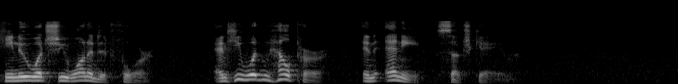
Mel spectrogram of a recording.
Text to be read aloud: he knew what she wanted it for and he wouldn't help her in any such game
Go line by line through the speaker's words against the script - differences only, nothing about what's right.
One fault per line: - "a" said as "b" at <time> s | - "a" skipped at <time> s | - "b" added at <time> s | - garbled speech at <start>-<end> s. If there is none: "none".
none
